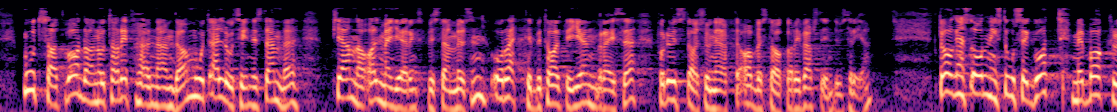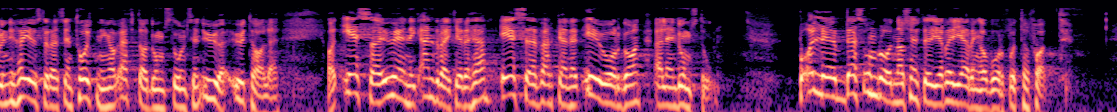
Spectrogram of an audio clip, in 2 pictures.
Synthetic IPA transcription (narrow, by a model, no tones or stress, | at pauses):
muːt̪sɑt̪ːʋɑːd̪ɑːnɔt̪ʰɑɾɪfhænɛmnd̪ɑmuːt̪ʰɛlːʊsiːnəst̪ɛmə | fjæːɾnɑʔɑlmɛnjeːɾɪŋsbəst̪ɛməlsn̩ɔɾɛt̪ʰːɪlbət̪ʰɑːlt̪əjɛnɾæɪsəfɔɾʉːt̪st̪ɑʃʊneːɾt̪ə̰ʔɑ̰ɾbæɪst̪ʰɑːkəɾɪʋæst̪əɪnd̪ʉst̪ɾiːə | d̪̥ɑːɡənsɔɾd̪nɪŋst̪uːsæɪɡɔt̪ːmɛbɑːk̚ɡɾʉniɦœʏəst̪əɾɛsɪnt̪ʰɔlknɪŋɑʋɛft̪ɑd̪ʊmst̪uːln̩sɪnʉʉːt̪ʰɑːlə̰ | ʔɑt̪esɑæɾʉːeːnɪɡɛnd̪ɾɑɪkːəd̪ɛɦæːɾʔeːsɑɛʋæɾkənɛɪt̪eːʉːɔɾɡɑːnʔɛlːəɾɛnd̪ʊmst̪ṵːl | pʰɔɑlːəd̪ɛsːʊmɾoːd̪ənəsʏnsd̪ɛɪɾɛjeːɾɪŋɑʋoːɾfoːt̪ʰɑːfɑ̰t̪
